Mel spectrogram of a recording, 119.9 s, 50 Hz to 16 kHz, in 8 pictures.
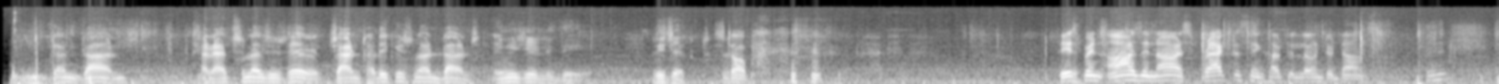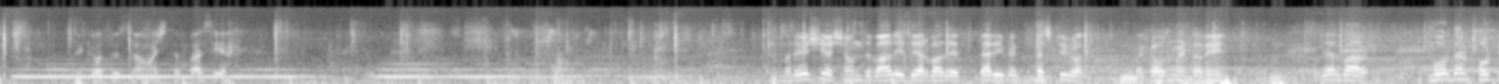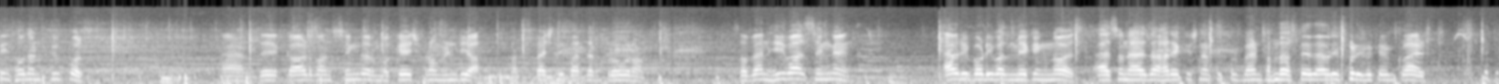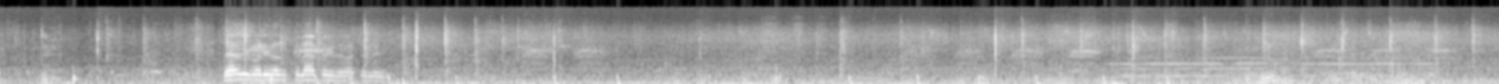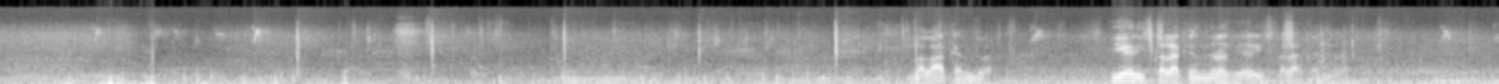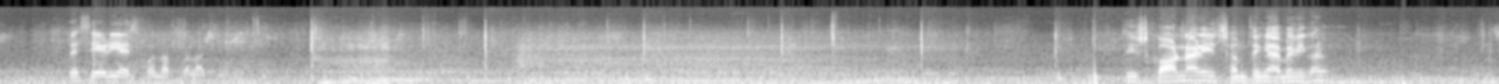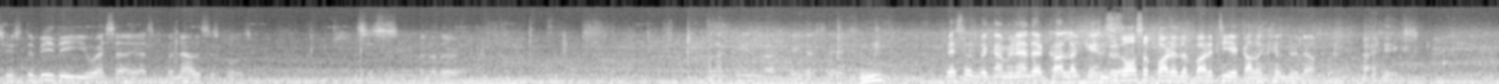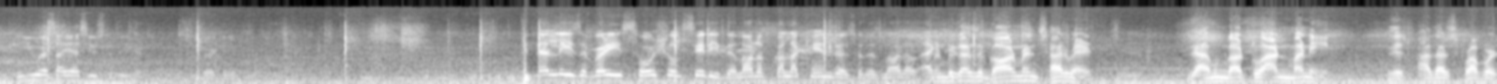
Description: Type: Walk
November 30th 1975 Location: Delhi Audio file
